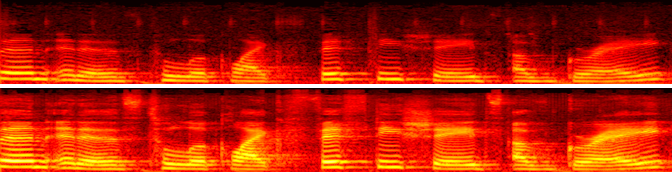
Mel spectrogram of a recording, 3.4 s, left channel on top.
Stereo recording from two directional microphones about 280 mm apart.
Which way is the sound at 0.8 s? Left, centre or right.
Right.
